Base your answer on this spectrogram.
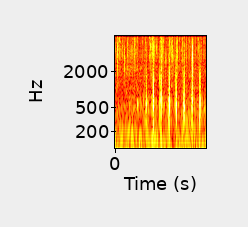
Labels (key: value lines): label: biophony, grazing
recorder: SoundTrap 300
